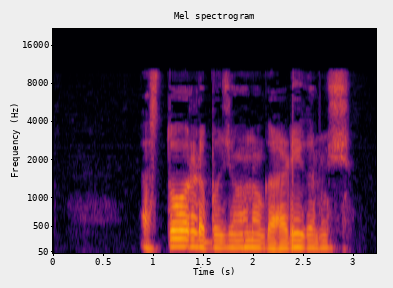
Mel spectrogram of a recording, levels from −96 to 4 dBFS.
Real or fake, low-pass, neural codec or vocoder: fake; 9.9 kHz; vocoder, 22.05 kHz, 80 mel bands, Vocos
